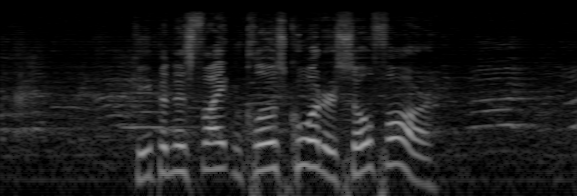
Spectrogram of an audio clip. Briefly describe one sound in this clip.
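A crowd of spectators shouts and cheers loudly nearby.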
